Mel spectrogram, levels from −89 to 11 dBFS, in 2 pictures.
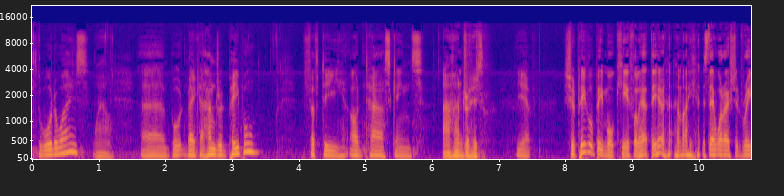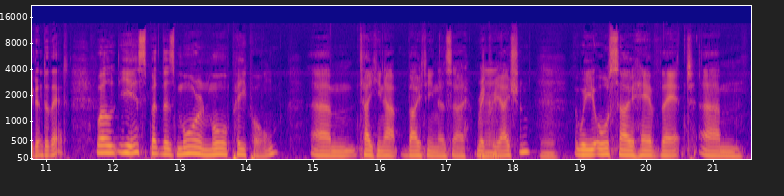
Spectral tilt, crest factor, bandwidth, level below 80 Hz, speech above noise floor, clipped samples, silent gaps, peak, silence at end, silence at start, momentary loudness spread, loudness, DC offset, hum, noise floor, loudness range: -6 dB/octave; 16 dB; 13.5 kHz; -40 dBFS; 29 dB; under 0.1%; none; -4 dBFS; 0.15 s; 0 s; 11 LU; -21 LUFS; under 0.1%; none; -48 dBFS; 4 LU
